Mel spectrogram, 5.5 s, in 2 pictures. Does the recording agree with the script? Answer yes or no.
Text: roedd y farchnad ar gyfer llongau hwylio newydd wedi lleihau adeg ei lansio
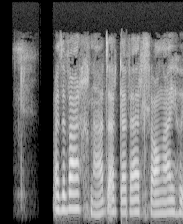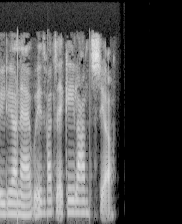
no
